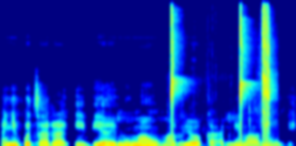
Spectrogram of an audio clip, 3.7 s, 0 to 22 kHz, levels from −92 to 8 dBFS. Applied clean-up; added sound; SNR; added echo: none; Wild animals; -1 dB; none.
